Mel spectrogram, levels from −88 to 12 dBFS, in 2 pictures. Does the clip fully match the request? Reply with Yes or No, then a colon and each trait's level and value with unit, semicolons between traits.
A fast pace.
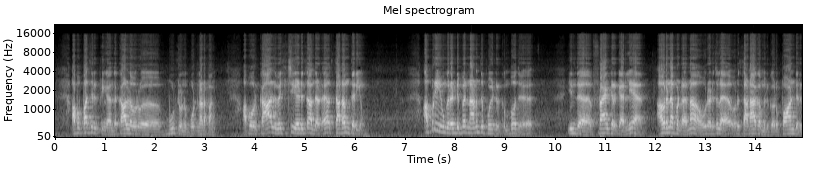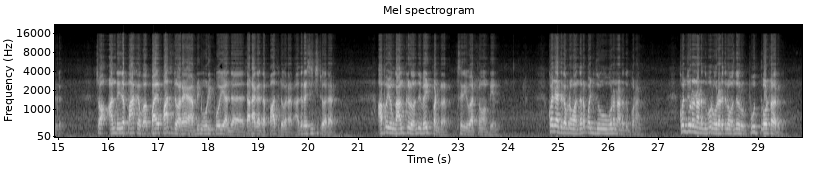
Yes: fast, 160 wpm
